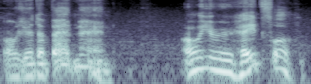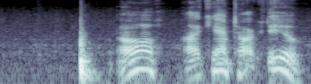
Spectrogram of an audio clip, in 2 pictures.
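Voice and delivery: high-pitched mocking imitation of a woman; mock woman's voice. Man imitating wives complaining to their husbands, mock woman's voice. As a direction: put on a high, whiny female voice. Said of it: "I don't know why I'm using that voice for women".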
